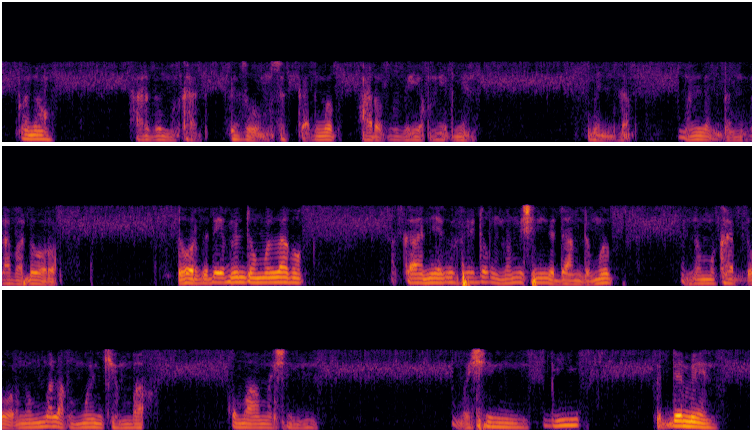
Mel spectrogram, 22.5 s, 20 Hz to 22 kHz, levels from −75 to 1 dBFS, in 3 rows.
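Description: Running through the whole speech clip are converter idle tones. A delta-sigma converter working without dither has settled into a repeating bit pattern on small signal levels, and that pattern surfaces as a whistle around 2 kHz. It sits only about 16 dB below the speech, so it is heard in pauses and adds a grainy edge under quieter passages. Its pitch is set by the input's DC offset rather than by anything in the speech.

Also throughout is G.729 codec damage, plainly audible. The speech has been rebuilt from a vocal tract filter, a pitch predictor and a few pulses per subframe, which fits an 8 kbit/s G.729A stream. Nothing above 4 kHz survives, so the voice is band-limited and dull on top. It is intelligible but rough and slightly synthetic.

At 3.02 s comes the first VoIP packet loss concealed by the speech codec, lasting to 3.09 s. About 40 ms of audio is missing, which points to two lost packets. 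The decoder bridges the gap by repeating its last pitch and filter state at falling gain, so the speech is stretched into a short buzzy tone or coloured noise that fades. The sound stays weak briefly after packets resume.

At 7.40 s a longer loss of the same kind runs to 7.53 s. This time about 80 ms is missing, suggesting four packets.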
